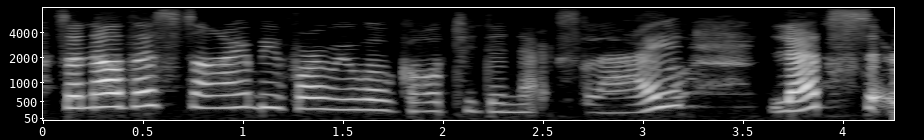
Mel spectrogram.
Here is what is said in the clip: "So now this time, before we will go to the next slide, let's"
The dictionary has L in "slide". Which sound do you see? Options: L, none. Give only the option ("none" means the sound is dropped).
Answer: L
